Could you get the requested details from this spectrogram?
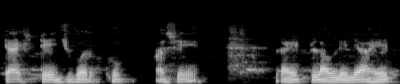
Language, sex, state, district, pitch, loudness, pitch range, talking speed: Marathi, male, Maharashtra, Pune, 110 Hz, -16 LUFS, 105-115 Hz, 120 wpm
